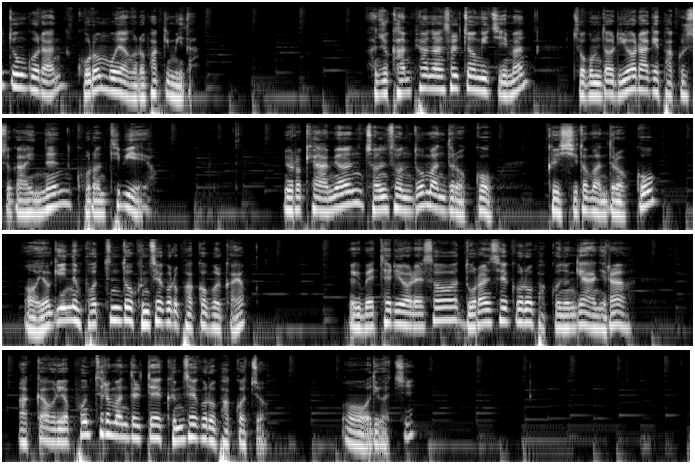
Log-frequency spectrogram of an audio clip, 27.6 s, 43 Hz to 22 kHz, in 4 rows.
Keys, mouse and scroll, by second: 2.9 scroll down 2, 3.1 middle click, 3.6 scroll down 2, 3.9 click, 4.4 middle click, 6.0-6.5 scroll down 4, 6.5 middle click, 8.4-9.5 scroll down 8, 10.8-11.3 scroll up 2, 11.4 shift+middle click, 11.9-12.4 scroll up 3, 14.0 click, 16.0 click, 19.4 click, 27.0 click.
